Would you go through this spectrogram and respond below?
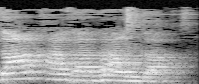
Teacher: कंठ यानी हम इनको गले के माध्यम से बोलते हैं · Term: कवर्ग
